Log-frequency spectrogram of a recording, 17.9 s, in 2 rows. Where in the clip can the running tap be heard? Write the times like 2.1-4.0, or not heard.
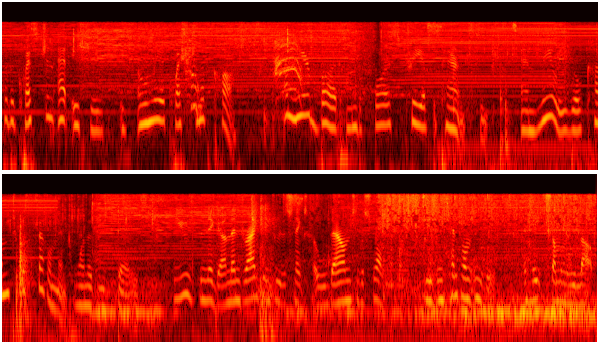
0.0-17.8.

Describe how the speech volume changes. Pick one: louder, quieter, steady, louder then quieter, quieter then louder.
steady.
